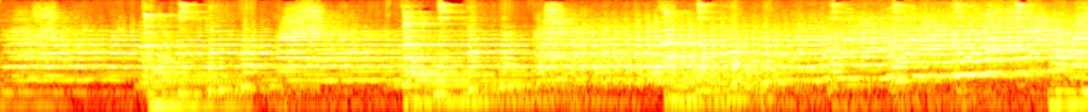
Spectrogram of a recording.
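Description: Symphony orchestra playing live: brass and bowed strings in sustained chords, the bass line changing every couple of seconds.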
